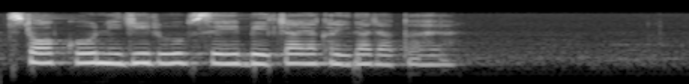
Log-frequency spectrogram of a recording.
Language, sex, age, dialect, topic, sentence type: Hindi, female, 18-24, Hindustani Malvi Khadi Boli, banking, statement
